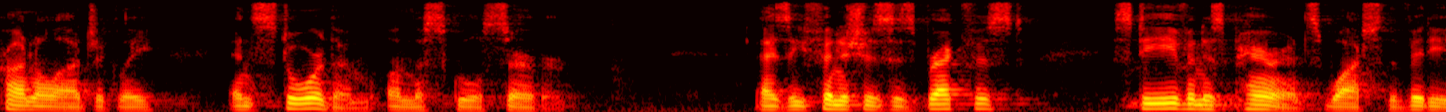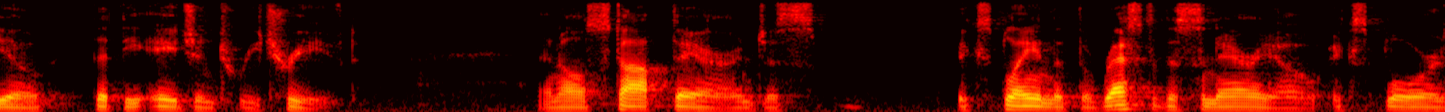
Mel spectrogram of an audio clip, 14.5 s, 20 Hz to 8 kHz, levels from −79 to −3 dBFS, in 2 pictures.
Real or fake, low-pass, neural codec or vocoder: real; 7.2 kHz; none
